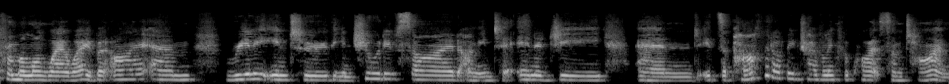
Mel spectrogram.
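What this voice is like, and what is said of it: Australian accent. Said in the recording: “as you can tell by my accent, I'm all the way across the other side of the globe. I live in Perth in Western Australia.”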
